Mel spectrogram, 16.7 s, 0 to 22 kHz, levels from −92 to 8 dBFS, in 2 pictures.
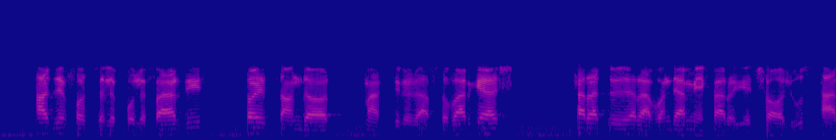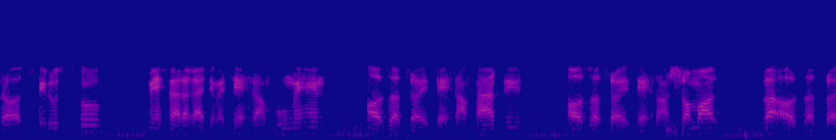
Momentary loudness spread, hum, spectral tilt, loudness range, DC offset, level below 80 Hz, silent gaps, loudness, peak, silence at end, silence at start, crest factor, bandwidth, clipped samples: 9 LU; none; 3 dB/octave; 3 LU; under 0.1%; under -90 dBFS; none; -57 LUFS; -36 dBFS; 0 s; 0.35 s; 22 dB; 4.3 kHz; under 0.1%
